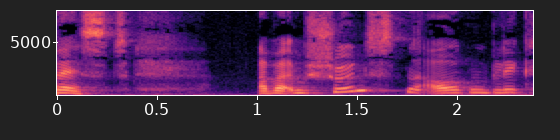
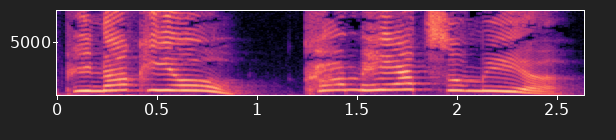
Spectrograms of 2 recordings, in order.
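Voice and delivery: much higher, louder cheering calls; joyful chorus shouts; 14 semitones higher, 10 dB louder than usual. Acted. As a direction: puppets cheering their brother. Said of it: "rufen nun alle Marionetten im Chor".

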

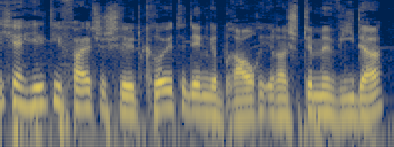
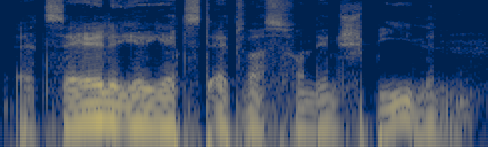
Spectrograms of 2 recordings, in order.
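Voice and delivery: low, slow, quiet Gryphon voice; bestimmter Greif; 9 semitones lower, 9 dB quieter, slower than usual. Acted. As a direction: cut in firmly, deep and slow. (tiefe, langsame Greifenstimme, bestimmt)

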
